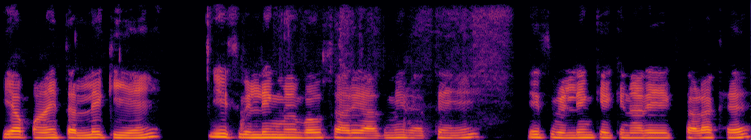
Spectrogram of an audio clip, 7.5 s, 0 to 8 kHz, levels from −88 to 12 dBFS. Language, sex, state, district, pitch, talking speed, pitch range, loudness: Hindi, male, Bihar, Supaul, 150 Hz, 185 wpm, 145-160 Hz, -19 LUFS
